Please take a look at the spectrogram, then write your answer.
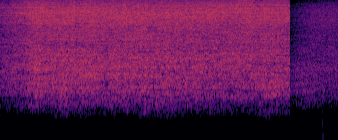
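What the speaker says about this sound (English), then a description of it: "I also had to carefully spray out all the door jambs" A steady, close hiss of water spray washes out the door jambs of a dusty Ford Escape, running continuously for about three seconds before dropping off abruptly, with no talking.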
